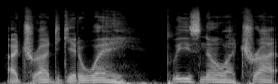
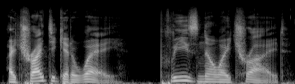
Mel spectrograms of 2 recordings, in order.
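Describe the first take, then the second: First: It is said in an imitation of Rick's voice. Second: It is said in the speaker's normal voice.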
